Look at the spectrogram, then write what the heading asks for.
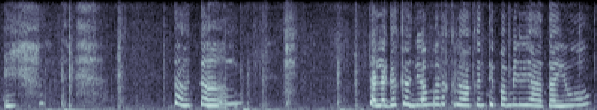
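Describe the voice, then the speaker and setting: Sorrowful little Ilocano kid, piping voice, unhurried, plaintive, for radio serial. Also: female voice, very high voice, fairly even intonation, slight background noise. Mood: sad, plaintive. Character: sad young child pleading with father. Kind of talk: radio drama acting.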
